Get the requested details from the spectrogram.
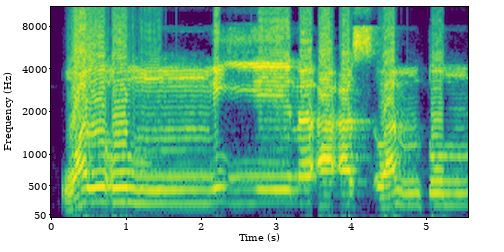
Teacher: di sini mimnya bertasdid dibaca gunnah, mendengung.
